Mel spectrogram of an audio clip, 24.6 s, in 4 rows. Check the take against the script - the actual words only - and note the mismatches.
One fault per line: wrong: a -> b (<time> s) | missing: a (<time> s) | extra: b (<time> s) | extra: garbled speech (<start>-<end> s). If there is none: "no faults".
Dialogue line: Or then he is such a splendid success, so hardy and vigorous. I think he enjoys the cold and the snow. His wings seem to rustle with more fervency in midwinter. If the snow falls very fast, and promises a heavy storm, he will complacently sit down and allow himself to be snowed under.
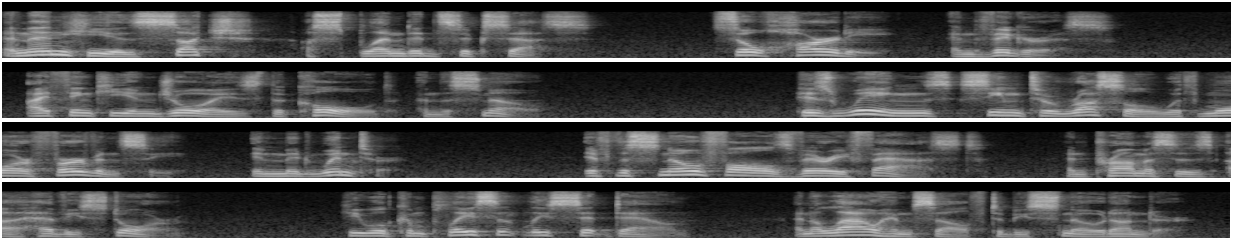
wrong: Or -> And (0.0 s)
